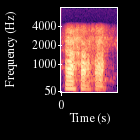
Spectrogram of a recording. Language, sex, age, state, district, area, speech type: Kannada, male, 18-30, Karnataka, Shimoga, urban, conversation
